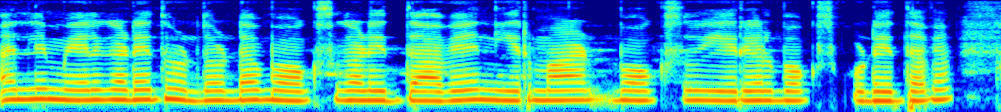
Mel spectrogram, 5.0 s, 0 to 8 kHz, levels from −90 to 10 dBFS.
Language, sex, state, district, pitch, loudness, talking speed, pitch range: Kannada, female, Karnataka, Bidar, 220 Hz, -14 LUFS, 145 wpm, 215-230 Hz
